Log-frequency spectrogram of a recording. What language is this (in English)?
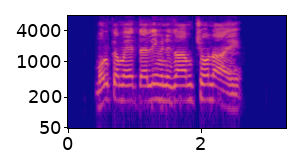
Sindhi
